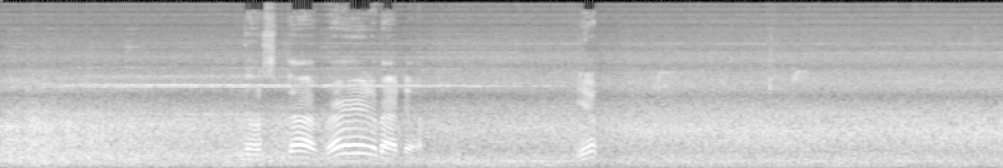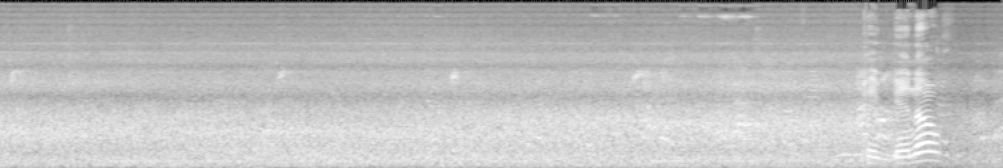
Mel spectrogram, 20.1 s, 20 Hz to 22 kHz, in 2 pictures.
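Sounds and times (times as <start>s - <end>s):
train rumbling hum: 0.0s - 20.0s.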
